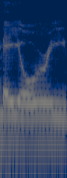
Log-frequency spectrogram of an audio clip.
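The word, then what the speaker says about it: Māori: Oh man, it's pronounced I actually Maori, feel not better. Maori, Maori.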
